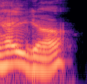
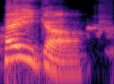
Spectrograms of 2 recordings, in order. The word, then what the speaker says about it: Haga: got Hager versus Dustin I believe you pronounce his name wrong not swagger Sammy Hagar no attention Jake Haga versus Dustin MJ I told you Hagar okay that's how it said I make a page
